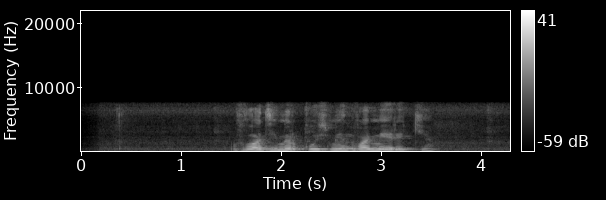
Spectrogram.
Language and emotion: Russian, neutral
